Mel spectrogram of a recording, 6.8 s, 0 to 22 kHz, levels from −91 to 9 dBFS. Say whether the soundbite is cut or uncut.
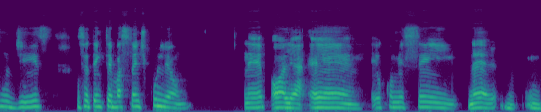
cut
